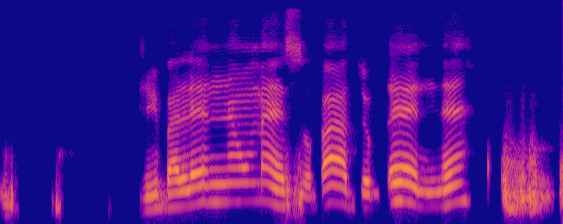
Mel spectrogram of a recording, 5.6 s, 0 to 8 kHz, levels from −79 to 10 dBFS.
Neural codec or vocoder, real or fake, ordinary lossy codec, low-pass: codec, 24 kHz, 1.2 kbps, DualCodec; fake; MP3, 48 kbps; 7.2 kHz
